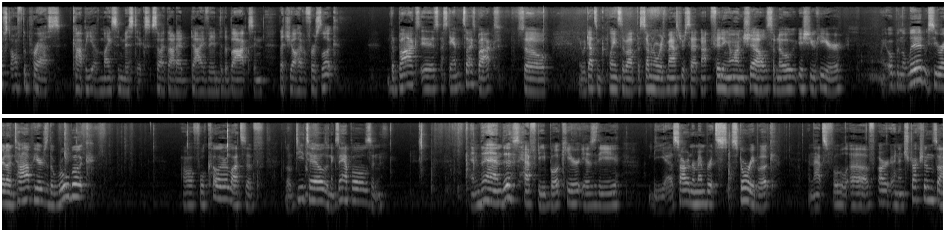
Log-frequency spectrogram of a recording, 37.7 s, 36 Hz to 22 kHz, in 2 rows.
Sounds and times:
Speech: 0.0s - 6.8s, 7.7s - 16.9s, 17.6s - 20.8s, 22.4s - 26.6s, 28.2s - 31.2s, 31.8s - 34.4s, 35.0s - 37.6s.

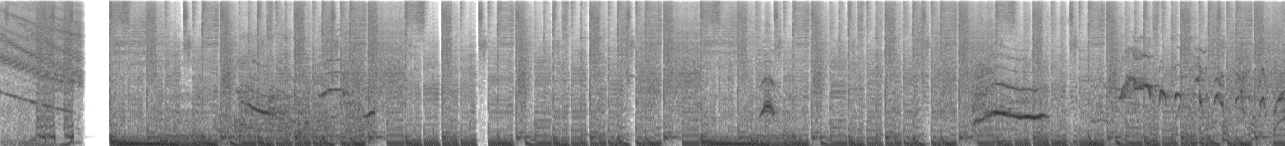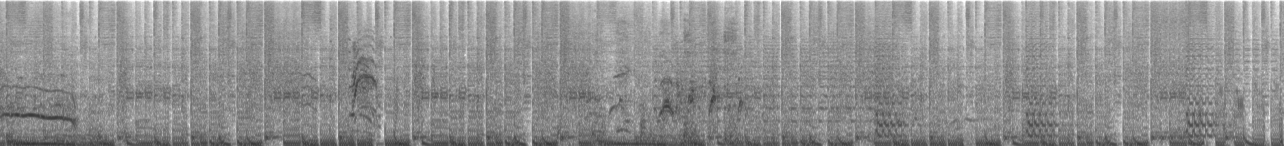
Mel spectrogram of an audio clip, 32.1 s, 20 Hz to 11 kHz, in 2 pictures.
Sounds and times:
Music: 0.0s - 32.1s.

